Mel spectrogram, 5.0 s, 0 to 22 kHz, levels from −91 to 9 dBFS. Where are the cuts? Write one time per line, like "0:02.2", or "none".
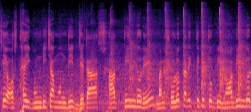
none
